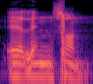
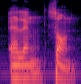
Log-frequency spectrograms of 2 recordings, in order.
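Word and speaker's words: ἔλεγξον: Ini ada Elengson. Elengson artinya tegurlah. Ya, Elengson menegur ya. Oke. Elengson. Ya, jadi si itu K-nya tidak terbaca lagi, tidak diucapkan lagi. Jadi cukup NGS. Elengson.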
